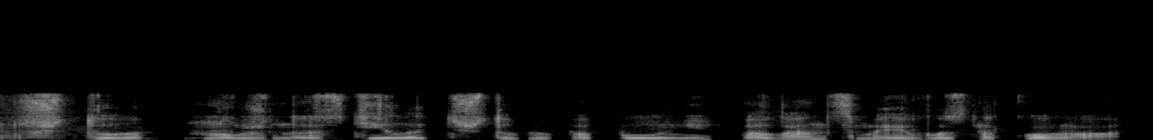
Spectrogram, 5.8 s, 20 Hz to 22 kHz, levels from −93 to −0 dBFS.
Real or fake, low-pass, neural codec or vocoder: real; 7.2 kHz; none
